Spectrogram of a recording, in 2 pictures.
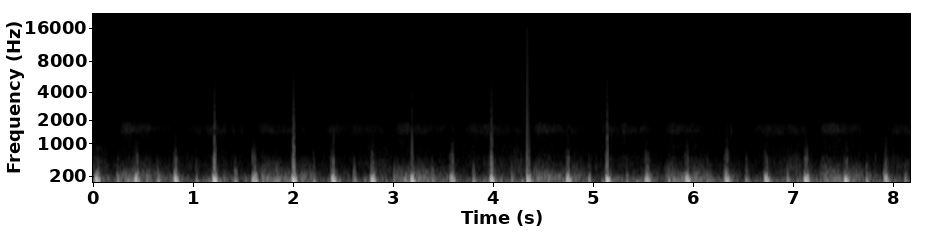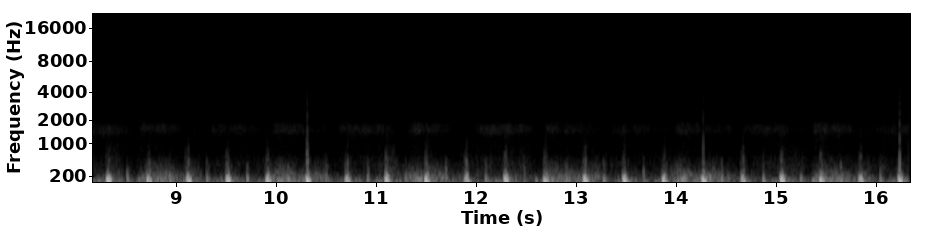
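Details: Heart sounds after stacking a beeper and squats: regular low thumps at about 76 beats a minute, recorded after exercise.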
